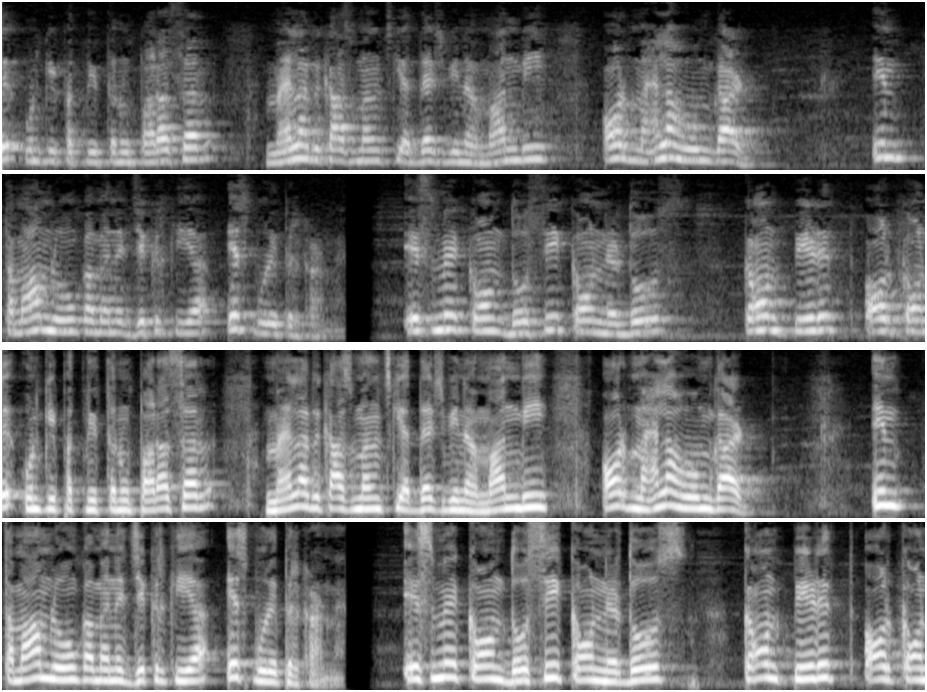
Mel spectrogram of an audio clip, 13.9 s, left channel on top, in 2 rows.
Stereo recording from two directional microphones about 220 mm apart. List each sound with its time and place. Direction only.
0.0 s speech: 45° right (ahead or behind)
